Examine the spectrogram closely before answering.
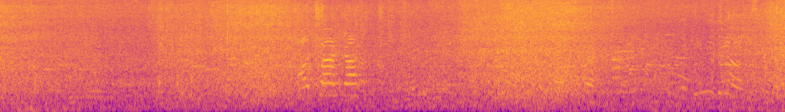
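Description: Small waves lap and wash steadily on the shore.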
